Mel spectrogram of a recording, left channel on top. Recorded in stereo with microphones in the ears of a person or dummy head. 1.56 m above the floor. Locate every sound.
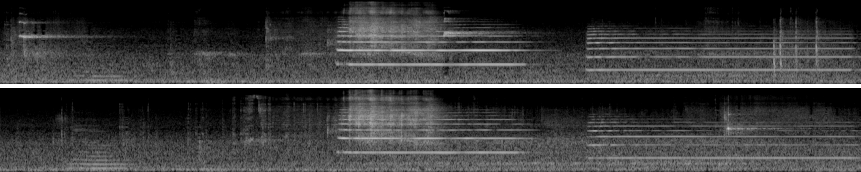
0.6 s a woman speaking: 60° right (ahead or behind), 1.1 m
2.0 s tearing paper: 20° right (ahead or behind), 1.7 m
3.4 s a trumpet: 40° left (ahead or behind), 1.2 m
5.8 s a trumpet: 35° left (ahead or behind), 1.1 m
